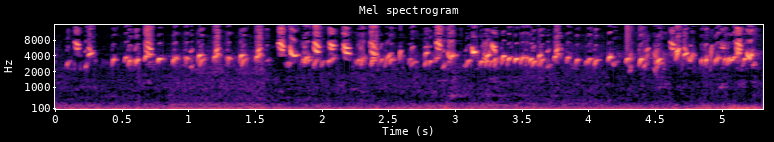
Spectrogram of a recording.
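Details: Goldfinch song made of fast, lively chirps and tinkling twitters poured out almost continuously, with occasional higher sparkling notes.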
